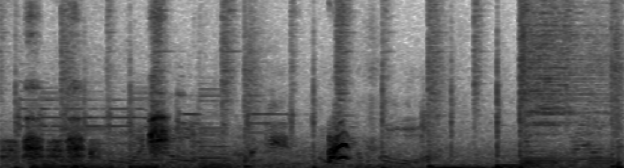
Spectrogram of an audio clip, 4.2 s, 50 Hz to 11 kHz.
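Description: A dog in the video game Persona 3 Reload gives short yips and whimpering barks scattered over a few seconds, moderately quiet, mixed with talking.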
